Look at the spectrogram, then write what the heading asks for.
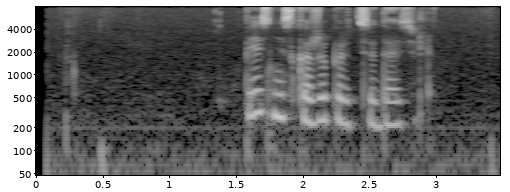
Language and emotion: Russian, neutral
